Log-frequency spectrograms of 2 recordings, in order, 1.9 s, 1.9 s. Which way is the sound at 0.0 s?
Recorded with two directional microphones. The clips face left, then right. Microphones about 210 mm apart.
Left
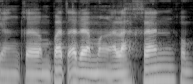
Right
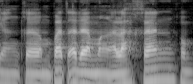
45° left (ahead or behind).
